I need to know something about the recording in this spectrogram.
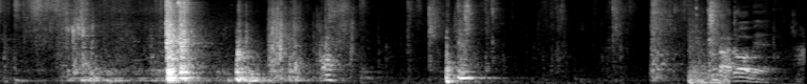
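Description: Sheet-metal engine hood of a Jinma tractor being lowered and shut: one loud metal slam about two seconds in, then a few lighter knocks as it is settled, with voices between them.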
